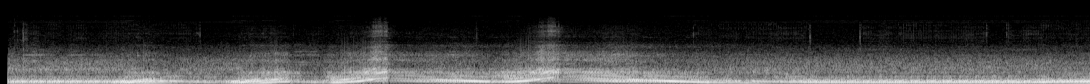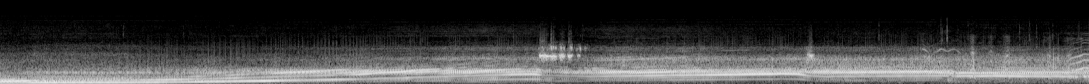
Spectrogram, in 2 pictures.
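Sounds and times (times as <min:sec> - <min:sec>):
BMW M3 custom exhaust: 0:00.1 - 0:21.7
laughter: 0:20.2 - 0:21.7.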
